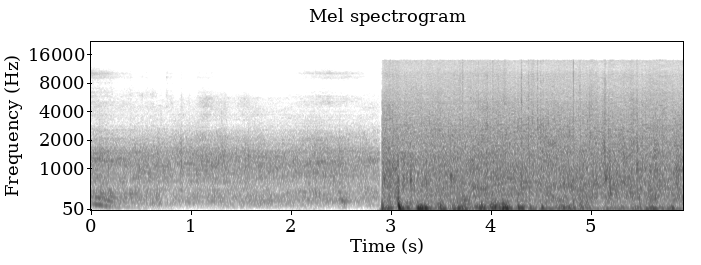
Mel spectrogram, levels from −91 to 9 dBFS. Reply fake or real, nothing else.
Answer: fake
